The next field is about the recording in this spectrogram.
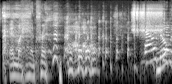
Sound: laughs

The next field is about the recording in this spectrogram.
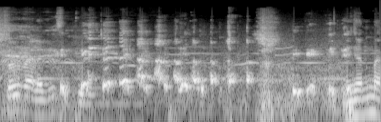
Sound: laughing

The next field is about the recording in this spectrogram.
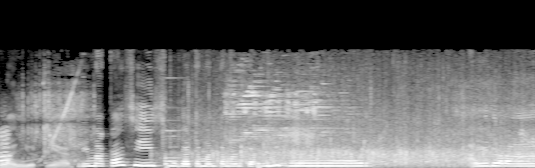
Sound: applause

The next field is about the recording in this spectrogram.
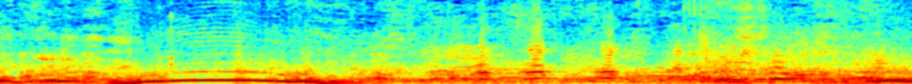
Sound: laughter

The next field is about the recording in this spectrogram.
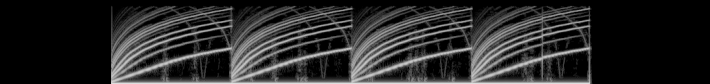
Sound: sound of alert alarm

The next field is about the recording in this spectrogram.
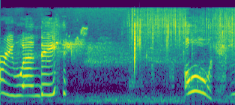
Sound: sprinkling Water

